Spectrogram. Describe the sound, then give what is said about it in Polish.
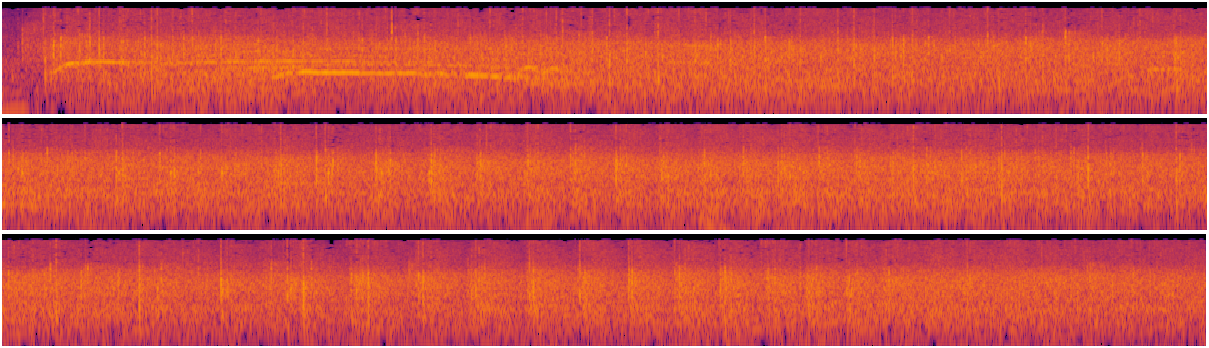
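Sustained, dense applause from a large audience at a Radio Maryja regional meeting, steady for nearly half a minute. A brief voice or whistle-like tone rises over it near the start, and faint rhythmic clapping pulses appear toward the end. “A do naszych słów życzeń i pozdrowień dołączamy nasze bardzo gorące oklaski.”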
